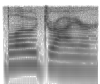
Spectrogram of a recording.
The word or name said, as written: blow-dryer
